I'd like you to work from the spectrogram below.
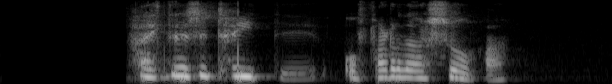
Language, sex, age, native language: Icelandic, female, 13, Filipino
